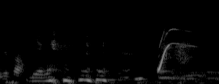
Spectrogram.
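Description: Soft speech, then about a second and a half in a short comedic sound effect: a whistle-like tone that sweeps quickly up in pitch and eases slightly back down.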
